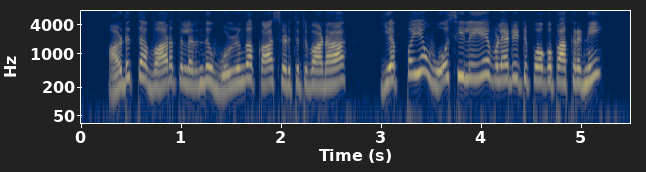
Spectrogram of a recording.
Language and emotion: Tamil, angry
